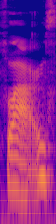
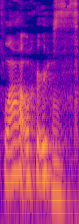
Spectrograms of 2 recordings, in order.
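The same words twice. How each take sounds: First: It is said in a Virginia accent. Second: It is said in a standard accent. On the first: "I grew up in Virginia. It's gonna say things like flowers" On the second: "instead of flowers"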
